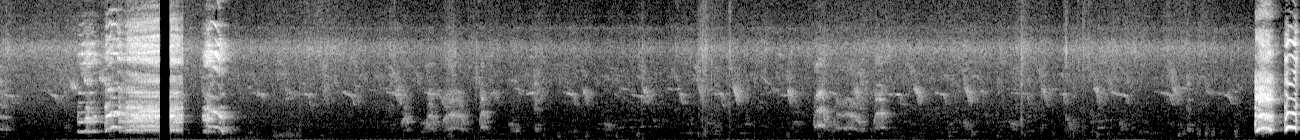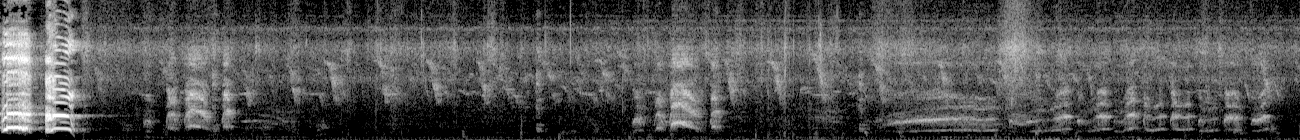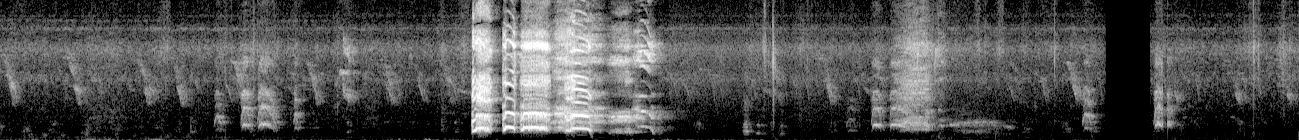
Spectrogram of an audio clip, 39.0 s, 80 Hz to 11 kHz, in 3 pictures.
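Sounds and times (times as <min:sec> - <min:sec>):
rooster crowing: 0:00.8 - 0:02.4, 0:12.5 - 0:14.0, 0:30.7 - 0:32.7.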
